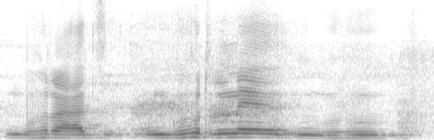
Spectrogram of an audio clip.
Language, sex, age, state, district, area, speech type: Maithili, female, 45-60, Bihar, Purnia, rural, spontaneous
